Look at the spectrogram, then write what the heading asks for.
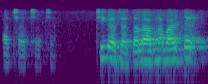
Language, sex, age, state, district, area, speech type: Bengali, male, 45-60, West Bengal, Paschim Bardhaman, rural, conversation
